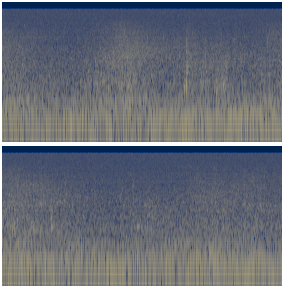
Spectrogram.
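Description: Small waves washing in a few times, each a soft rising and falling hiss, over a steady low rumble. A single faint click about two seconds in.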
